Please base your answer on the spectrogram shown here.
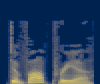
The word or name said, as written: Devapriya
